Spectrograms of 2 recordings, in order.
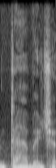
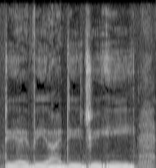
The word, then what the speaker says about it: Davidge: And Shanaganak is Shanaganock with Bud Davidge, or Davidge as they pronounce it in Newfoundland, Davidge, and the song Music and Friends.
